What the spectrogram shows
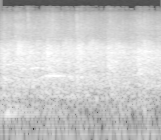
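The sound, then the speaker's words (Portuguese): A church audience applauds to the Lord as a person comes forward to give their life to Jesus, a steady dense wash of clapping at moderate loudness without pause, with no one speaking over it. “Vamos aplaudir ao Senhor, vem para cá.”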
